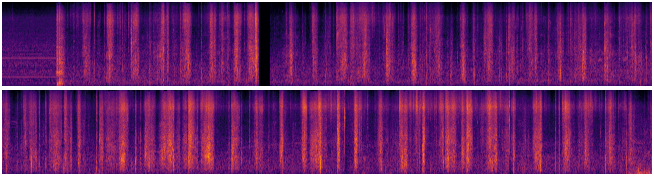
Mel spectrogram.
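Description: Footsteps crunching through snow, a continuous run of quick steps, after about a second of steady room hum at the start.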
